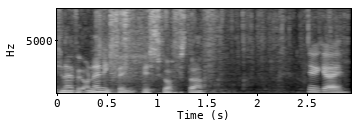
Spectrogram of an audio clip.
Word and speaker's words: Biscoff: Biscoff I I'm older enough to remember when Biscoff am I saying it right you aren it yeah what was I saying before bishof bishof I'm old enough to remember when Biscoff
